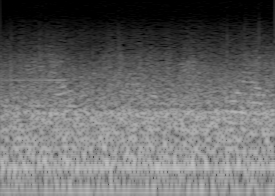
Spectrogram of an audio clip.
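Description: Steady drone of a light propeller airplane in flight: an even rush of noise with a low hum underneath.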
